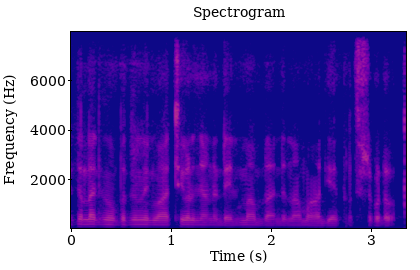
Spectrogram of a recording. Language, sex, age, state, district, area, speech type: Malayalam, male, 30-45, Kerala, Idukki, rural, read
